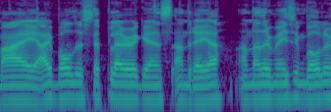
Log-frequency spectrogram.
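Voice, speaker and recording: A man with a plain, everyday voice, a medium pitch and a fairly quick pace. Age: 20s. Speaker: bowling commentator and bowler. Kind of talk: live commentary.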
